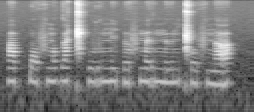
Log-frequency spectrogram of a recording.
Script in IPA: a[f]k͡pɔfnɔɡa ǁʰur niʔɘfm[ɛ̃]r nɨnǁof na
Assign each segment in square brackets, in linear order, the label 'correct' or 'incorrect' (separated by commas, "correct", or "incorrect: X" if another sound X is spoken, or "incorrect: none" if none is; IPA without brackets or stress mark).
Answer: incorrect: b, incorrect: ɛ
